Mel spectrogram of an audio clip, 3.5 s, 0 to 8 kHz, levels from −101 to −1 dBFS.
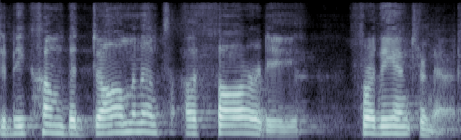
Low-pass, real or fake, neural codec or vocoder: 7.2 kHz; fake; codec, 44.1 kHz, 2.6 kbps, SNAC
